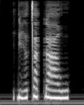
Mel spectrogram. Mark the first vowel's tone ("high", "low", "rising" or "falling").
rising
